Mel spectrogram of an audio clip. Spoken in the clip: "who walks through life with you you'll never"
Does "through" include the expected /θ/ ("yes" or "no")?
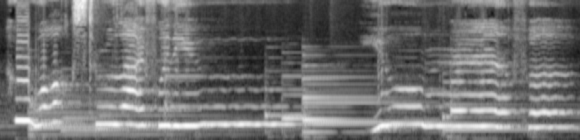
yes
